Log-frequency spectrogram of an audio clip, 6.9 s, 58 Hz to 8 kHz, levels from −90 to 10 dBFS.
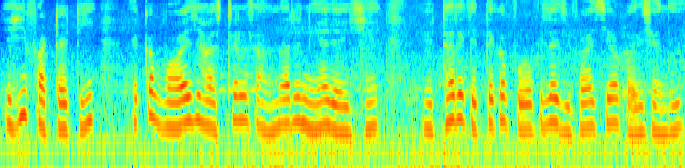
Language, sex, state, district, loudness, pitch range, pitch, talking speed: Odia, female, Odisha, Khordha, -18 LUFS, 195-225 Hz, 210 Hz, 130 wpm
